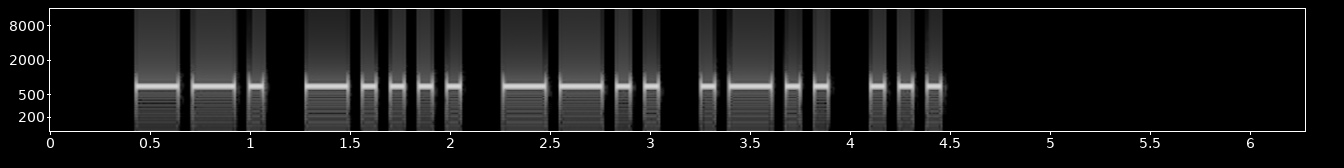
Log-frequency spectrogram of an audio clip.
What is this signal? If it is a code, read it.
Morse code, heard as a keyed tone, about 17 wpm, 700 Hz. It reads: G6ZLS
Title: DXCC-100 Call Signs - 5 Characters - Repeated 3x - 17wpm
